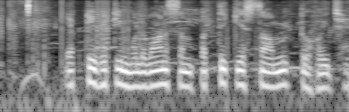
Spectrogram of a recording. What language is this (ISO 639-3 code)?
mai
